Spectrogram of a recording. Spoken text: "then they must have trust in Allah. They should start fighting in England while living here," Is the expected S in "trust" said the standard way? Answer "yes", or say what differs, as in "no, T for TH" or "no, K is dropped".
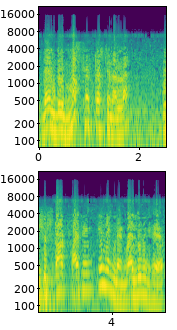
yes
